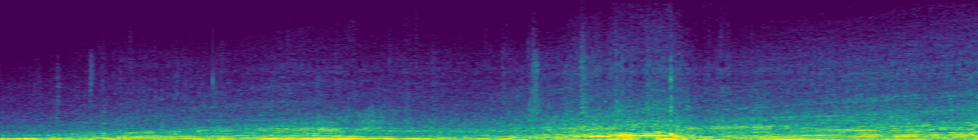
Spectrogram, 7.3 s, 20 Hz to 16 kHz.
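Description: In the video game Assetto Corsa Competizione, the engine of a Porsche Cayman GT4 race car revs and shifts through changing pitches, with a steady moderate drone and brief tire squeal, and no talking.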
